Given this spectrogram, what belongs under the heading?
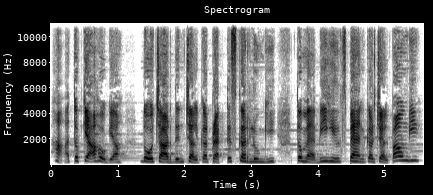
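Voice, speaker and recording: A woman voicing a bossy, stubborn older mother-in-law in an animated cartoon story, who wails and complains loudly. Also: on the high side, moderate pace, soft background music, natural voice.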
